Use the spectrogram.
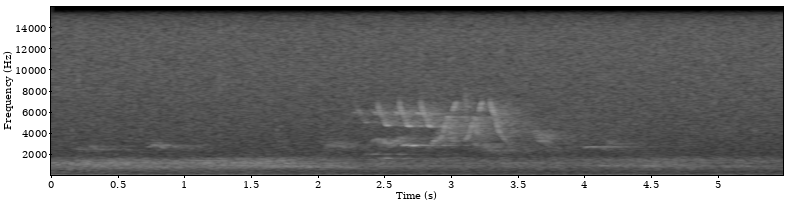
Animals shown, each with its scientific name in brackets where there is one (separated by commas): American Robin (Turdus migratorius), Chestnut-sided Warbler (Setophaga pensylvanica)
